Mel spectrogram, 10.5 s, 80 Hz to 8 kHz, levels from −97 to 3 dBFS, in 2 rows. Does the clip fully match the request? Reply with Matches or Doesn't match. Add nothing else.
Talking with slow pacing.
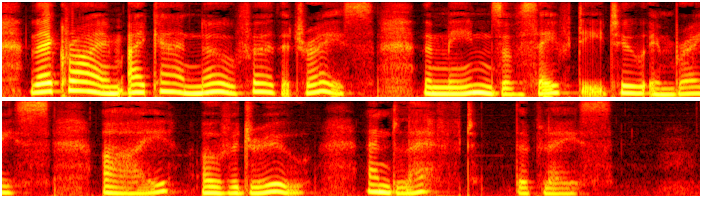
Matches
